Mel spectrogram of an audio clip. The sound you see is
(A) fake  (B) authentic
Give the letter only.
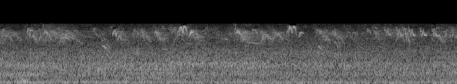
B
